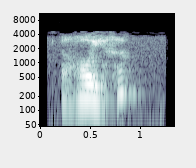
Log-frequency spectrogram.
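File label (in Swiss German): "rauche", Alsatian; fumer; medecine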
